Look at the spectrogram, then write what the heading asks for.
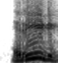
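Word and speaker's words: read: same होता है लेकिन उसका उच्चारण अलग होता है सेकंड फर्म और थर्ड फॉर्म का फर्स्ट फॉर्म होता है जैसे रीड तो उसका सेकंड और थर्ड थर्ड फॉम पढ़ेंगे रेड रेड है मतलब पढ़ेंगे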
